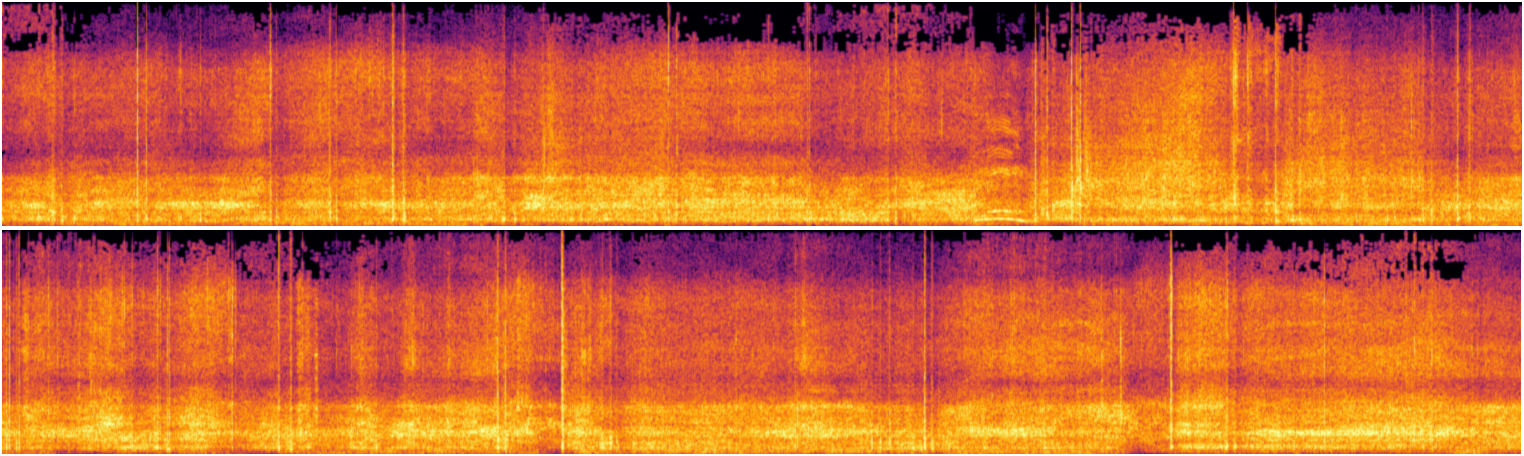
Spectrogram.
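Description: Skateboard wheels rolling continuously over smooth concrete park transitions, a steady grinding roll with a few sharp clacks and a brief lull near the end.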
